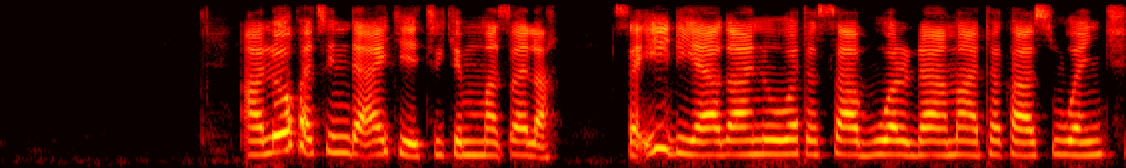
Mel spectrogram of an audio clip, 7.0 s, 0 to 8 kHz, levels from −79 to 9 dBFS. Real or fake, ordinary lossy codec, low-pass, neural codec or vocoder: fake; none; 7.2 kHz; codec, 44.1 kHz, 7.8 kbps, DAC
